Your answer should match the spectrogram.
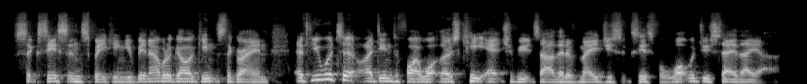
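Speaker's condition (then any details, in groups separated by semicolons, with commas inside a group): No condition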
